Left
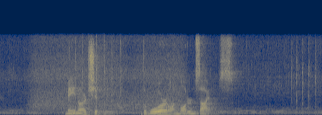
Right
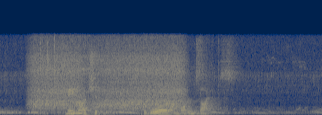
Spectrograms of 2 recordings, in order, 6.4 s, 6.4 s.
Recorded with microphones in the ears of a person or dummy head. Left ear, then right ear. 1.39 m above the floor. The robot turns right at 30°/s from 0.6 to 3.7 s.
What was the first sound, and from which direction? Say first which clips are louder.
A man speaking: left 4 dB; 25° left.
